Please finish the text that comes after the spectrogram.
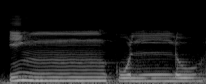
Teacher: membaca huruf in ini jangan sampai hurufnya itu i-nya itu jangan sampai ditarik mulur ya. Sehingga ing ini kan mulur hurufnya, tapi baca ing kullu.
